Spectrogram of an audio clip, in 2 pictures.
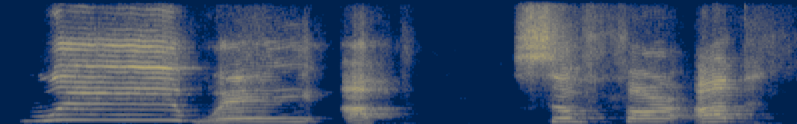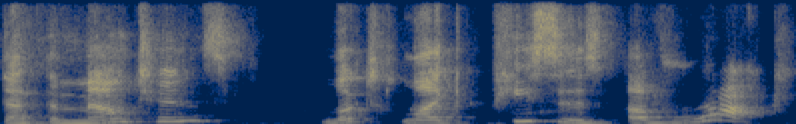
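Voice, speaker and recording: A woman reading a children's picture book aloud expressively, with deliberate phrasing and drawn-out emphasis. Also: sits high. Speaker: picture book reader, planetarium director.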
